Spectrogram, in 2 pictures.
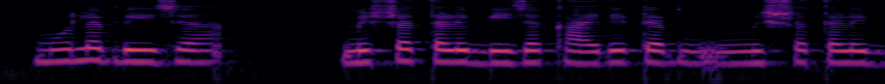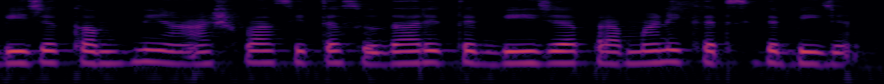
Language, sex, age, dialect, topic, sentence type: Kannada, female, 18-24, Central, agriculture, statement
